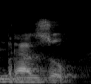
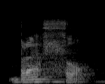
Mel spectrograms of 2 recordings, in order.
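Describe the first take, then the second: First: The middle consonant is a buzzing z. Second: The middle consonant is a soft th. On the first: The speaker calls it wrong. "não tem som de Z... eu não vou dizer brazo" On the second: The speaker calls it right. "se for na Espanha, braço, língua entre os dentes"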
